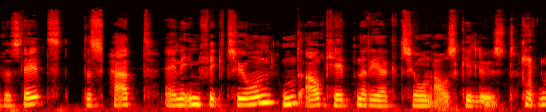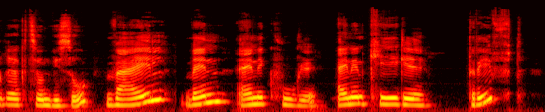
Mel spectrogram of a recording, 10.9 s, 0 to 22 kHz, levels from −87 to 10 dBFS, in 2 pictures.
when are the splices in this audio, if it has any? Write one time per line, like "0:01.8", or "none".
0:01.0
0:03.2

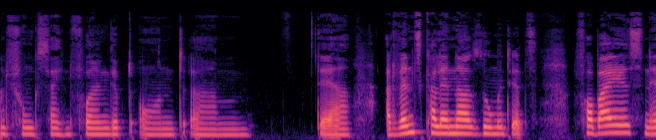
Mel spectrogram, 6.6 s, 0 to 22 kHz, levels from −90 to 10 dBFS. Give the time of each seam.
none

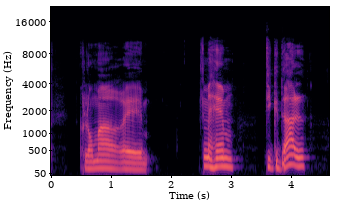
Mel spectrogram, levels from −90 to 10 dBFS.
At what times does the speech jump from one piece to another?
0:02.6

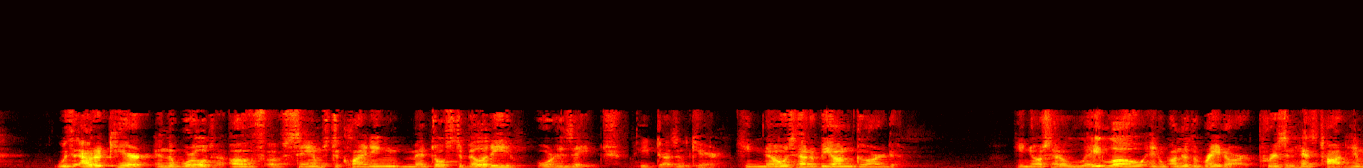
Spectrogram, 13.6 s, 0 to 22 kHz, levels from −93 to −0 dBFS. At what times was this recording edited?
0:06.3
0:07.3
0:11.7

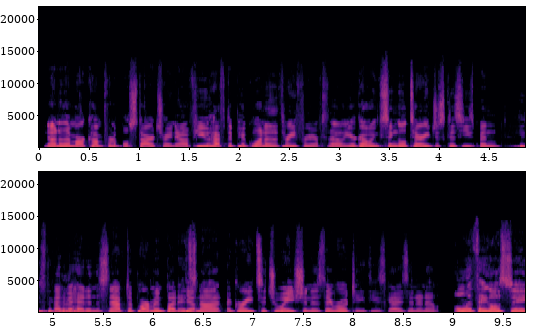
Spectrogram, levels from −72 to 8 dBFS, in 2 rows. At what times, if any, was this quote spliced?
0:02.8

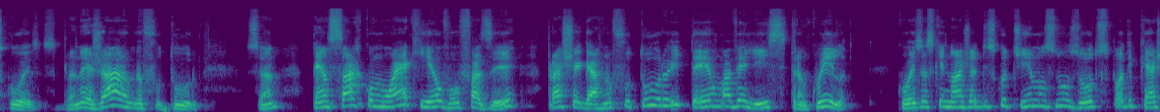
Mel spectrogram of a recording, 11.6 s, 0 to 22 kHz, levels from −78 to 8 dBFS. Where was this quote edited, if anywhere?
none

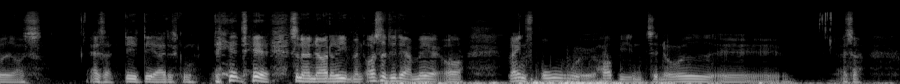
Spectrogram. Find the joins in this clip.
0:03.7
0:05.3

